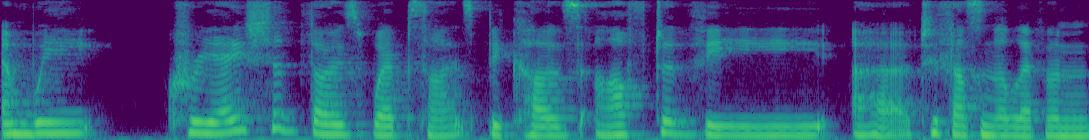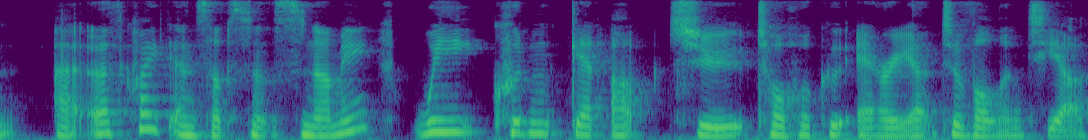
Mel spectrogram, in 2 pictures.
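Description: Speaking at a moderate pace with an Australian accent, a woman has a somewhat breathy voice at medium pitch with ordinary pitch variation, on a very clean recording with a silent background. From Australia, Melbourne. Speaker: photographer and business owner. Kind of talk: casual interview chat.

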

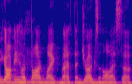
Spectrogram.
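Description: The pitch of this woman's voice sits fairly high. She delivers her words with flat, monotone intonation. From Russia, raised in US from age five. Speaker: church member sharing testimony. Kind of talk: testimony.

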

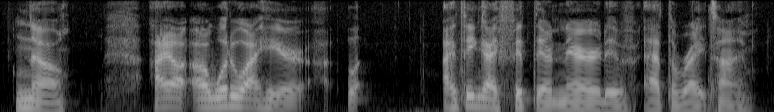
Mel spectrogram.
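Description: A woman speaks at a very deep, low pitch and a moderate pace, leaving long, frequent pauses. Her pitch varies normally, on a very clean recording with a silent background. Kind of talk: casual chat.

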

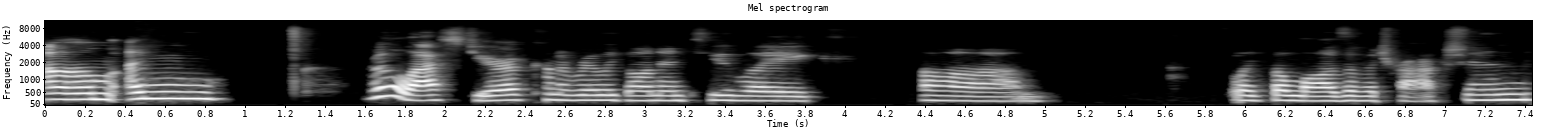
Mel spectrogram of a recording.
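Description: Speaking fairly slowly with long, frequent pauses, a woman with a Canadian Prairie accent uses a medium pitch with ordinary variation. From Canada, southwest Manitoba. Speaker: vet tech turned oil hauler and mom. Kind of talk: casual interview chat.

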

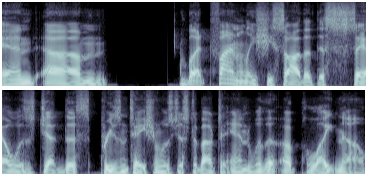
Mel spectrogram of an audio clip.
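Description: A man with a plain, everyday voice speaks at a fairly low pitch with an American accent, ordinary pitch variation and a moderate pace. The loudness is very even, and the sound is dry and close with no echo in a very clean recording with a silent background. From Massachusetts, US. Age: 60s. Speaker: author and speaker. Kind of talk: casual interview chat.

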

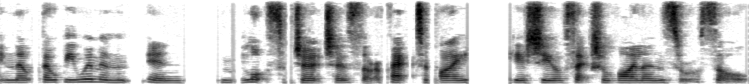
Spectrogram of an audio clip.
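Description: At a fairly quick pace, a woman with a normal speaking voice talks at a fairly high pitch. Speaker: podcast host. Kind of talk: casual interview.

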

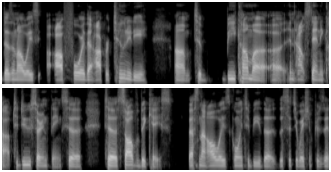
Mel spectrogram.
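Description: In an American accent, a man speaks with a fairly low pitch and a bright, sharp tone, at a fairly slow pace and in a monotone, flat intonation, on a very clean recording with a silent background.

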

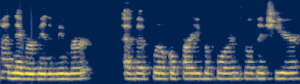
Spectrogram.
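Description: A woman's medium-pitched voice with monotone, flat intonation and an Appalachian accent. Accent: Appalachian Southern US. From Southwest Virginia, Dickenson County. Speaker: lawyer and political candidate. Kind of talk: radio interview.

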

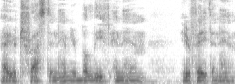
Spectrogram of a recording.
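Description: With an American accent, a man talks at a moderate pace in a very deep, low, flat monotone touched by vocal fry. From US Midwest, Holland, Michigan (Cuban family). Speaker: youth minister. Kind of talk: casual chat.

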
